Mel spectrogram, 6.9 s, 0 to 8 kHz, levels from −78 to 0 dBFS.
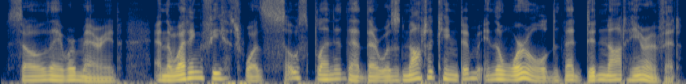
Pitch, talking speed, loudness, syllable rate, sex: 110 Hz, 225 wpm, -20 LUFS, 5.0 syllables/s, male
